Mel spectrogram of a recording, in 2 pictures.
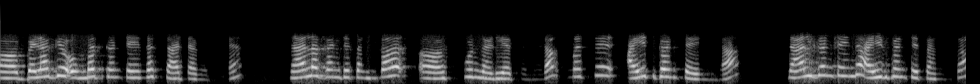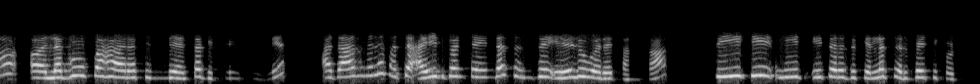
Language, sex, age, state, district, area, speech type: Kannada, female, 18-30, Karnataka, Shimoga, rural, conversation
